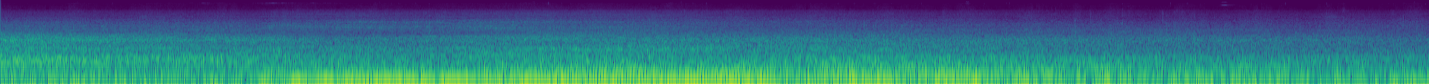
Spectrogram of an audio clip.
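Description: Street traffic: a motor vehicle passing close by with a low rumble that swells about two seconds in and fades after about seven seconds, over the general hum of city traffic.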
